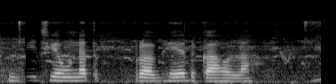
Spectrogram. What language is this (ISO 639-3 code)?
bho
